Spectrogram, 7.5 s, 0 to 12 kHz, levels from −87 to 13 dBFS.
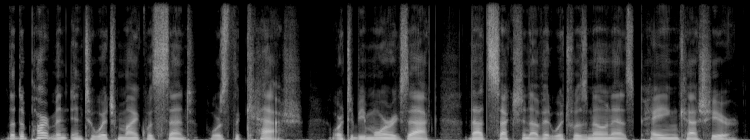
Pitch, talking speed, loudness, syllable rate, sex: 105 Hz, 200 wpm, -19 LUFS, 4.7 syllables/s, male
